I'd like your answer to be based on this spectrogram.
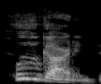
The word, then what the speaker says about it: Hoegaarden: Hoegaarden. – Hoegaarden. There's no W in there. – Yeah, but it's not from this country. It's not American. – So it's pronounced Hoegaarden. – Yes, sir.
